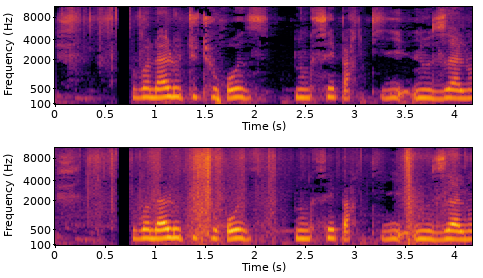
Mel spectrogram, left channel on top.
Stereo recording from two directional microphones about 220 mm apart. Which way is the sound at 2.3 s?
20° left (ahead or behind).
